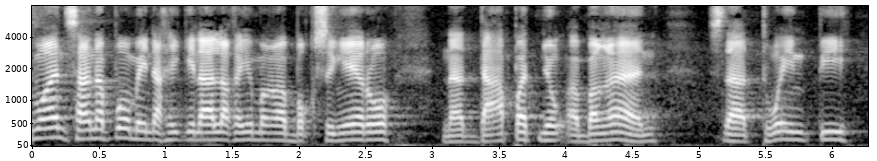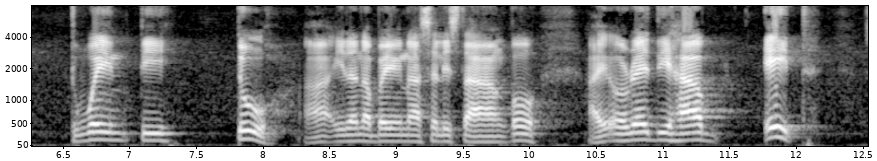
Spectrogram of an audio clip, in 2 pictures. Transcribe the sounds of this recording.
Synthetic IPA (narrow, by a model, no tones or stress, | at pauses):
wansaːnɐpo̞mɐjnɐkiːkɪlaːlɐkɐjomɐŋabok̚sɪŋɛɾo̞ | nɐd̪aːpɐt̪̚ɲoŋʔɐbɐŋan | sɐt̪wɛnt̪i | t̪wɛnt̪i | t̪uʔaʔɪlanɐbajʊŋnaːsɐlɪst̪aːhɐŋko̞ | ʔɐ̰jolɹɛd̪iɦɐb | ʔejt̪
